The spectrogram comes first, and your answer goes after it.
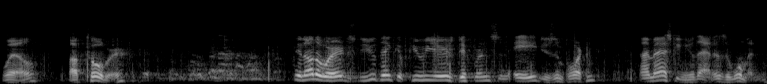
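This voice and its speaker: An actor playing a pompous, easily flustered middle-aged bachelor, blustery and hesitant in a 1940s radio comedy. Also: male voice, on the high side, sing-song, a little fast, long pauses, slight background noise. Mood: nervous, hesitant. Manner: blustery, hesitant, theatrically pleading. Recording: tinny, band-limited 1940s radio recording.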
